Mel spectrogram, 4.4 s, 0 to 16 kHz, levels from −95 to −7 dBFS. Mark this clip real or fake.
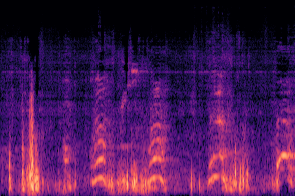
fake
